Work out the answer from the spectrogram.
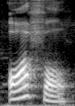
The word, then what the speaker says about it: awful: Or in the word awful, which means terrible, awful. There it's spelled A-W, but that's all the same vowel sound as in the word off.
